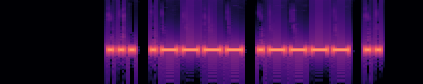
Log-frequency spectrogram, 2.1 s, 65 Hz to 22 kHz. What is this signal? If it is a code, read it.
Morse code, heard as a keyed tone, about 46 wpm, 700 Hz. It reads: S11I
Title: Four Challenging Letter-Number Combinations 45wpm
